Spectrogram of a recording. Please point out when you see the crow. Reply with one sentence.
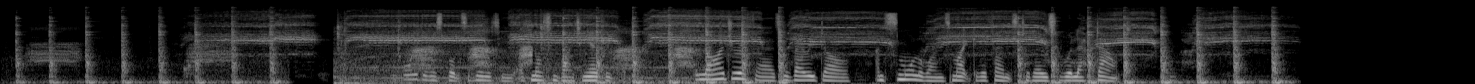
The crow can be heard from 0.0 to 7.2 s.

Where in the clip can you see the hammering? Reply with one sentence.
You can hear the hammering from 0.1 to 2.9 s, from 5.6 to 8.0 s and from 10.2 to 13.0 s.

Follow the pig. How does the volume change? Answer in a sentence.
The volume of the pig stays about the same.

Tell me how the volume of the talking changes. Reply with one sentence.
The volume of the talking stays about the same.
